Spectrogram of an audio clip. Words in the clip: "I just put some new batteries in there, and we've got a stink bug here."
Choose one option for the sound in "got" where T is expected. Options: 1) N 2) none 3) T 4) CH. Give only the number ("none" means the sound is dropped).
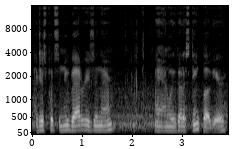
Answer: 3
